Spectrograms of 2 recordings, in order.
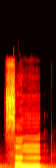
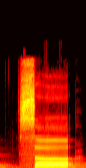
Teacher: سین کے اندر بھی سیٹی پیدا کریں گے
